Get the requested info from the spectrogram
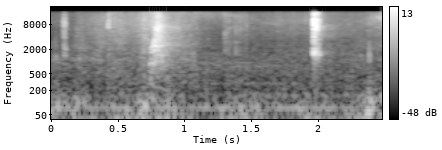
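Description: Wind rumbling on the microphone, with a short swish a little under a second in and a sharp click at the very end.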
